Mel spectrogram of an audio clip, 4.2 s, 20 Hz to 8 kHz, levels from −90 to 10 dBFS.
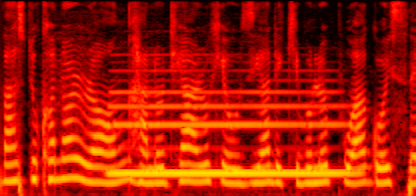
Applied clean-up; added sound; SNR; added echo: none; Wind instrument, woodwind instrument; -1 dB; none.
